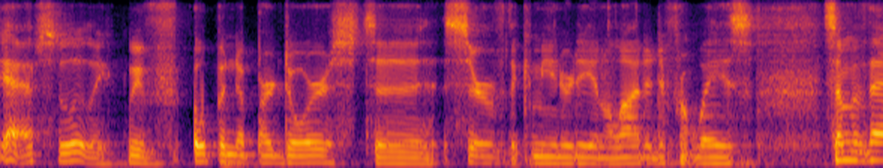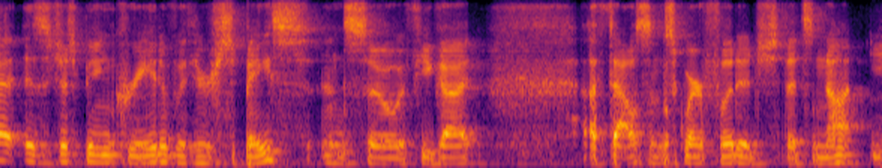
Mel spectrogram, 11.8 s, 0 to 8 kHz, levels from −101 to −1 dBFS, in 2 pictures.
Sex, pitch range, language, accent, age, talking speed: male, 100-130 Hz, English, American, 20-39, 195 wpm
